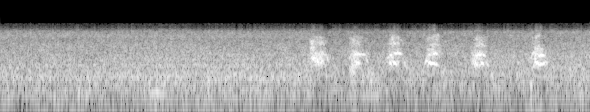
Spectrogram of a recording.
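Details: Poodles playing at the beach. Six sharp barks come in a quick, uneven run over the last three seconds, after a quiet stretch, all over a steady roar of surf.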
